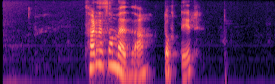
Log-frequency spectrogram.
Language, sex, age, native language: Icelandic, female, 70-79, Icelandic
